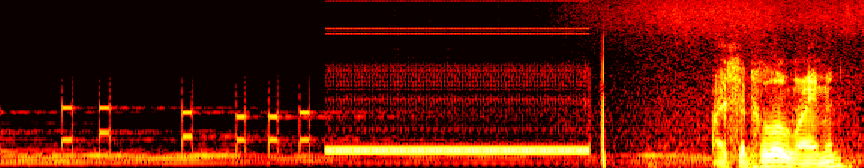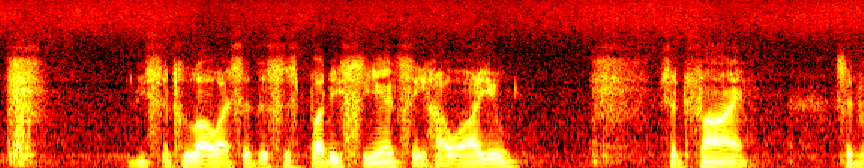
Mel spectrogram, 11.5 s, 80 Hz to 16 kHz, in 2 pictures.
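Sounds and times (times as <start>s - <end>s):
telephone ringing tone on the line: 2.2s - 4.0s
speech: 4.7s - 5.8s, 6.6s - 10.8s, 11.4s - 11.5s.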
